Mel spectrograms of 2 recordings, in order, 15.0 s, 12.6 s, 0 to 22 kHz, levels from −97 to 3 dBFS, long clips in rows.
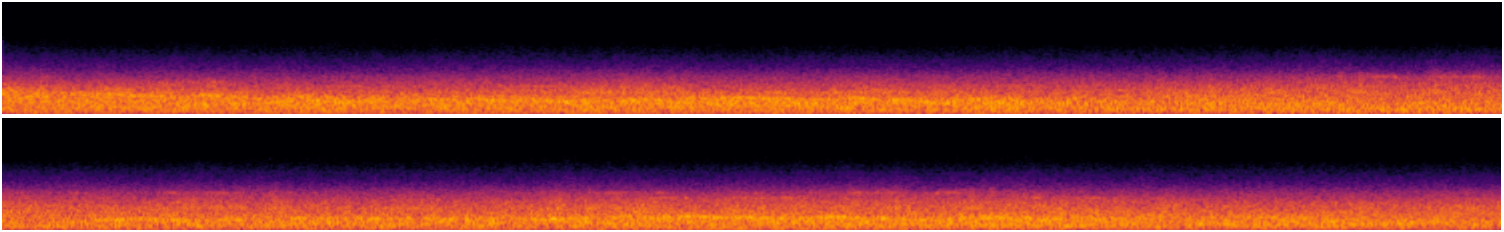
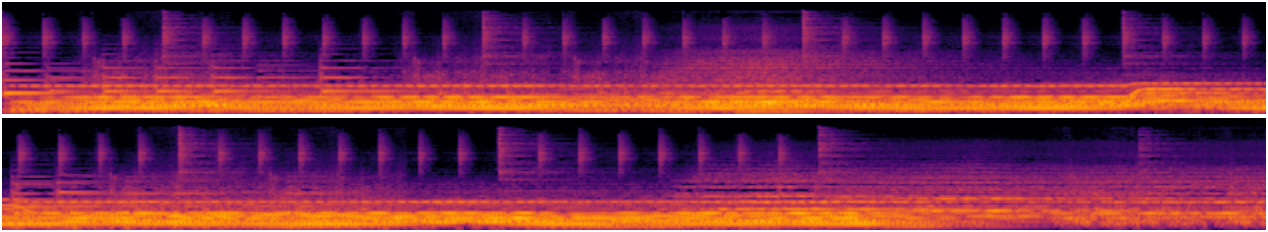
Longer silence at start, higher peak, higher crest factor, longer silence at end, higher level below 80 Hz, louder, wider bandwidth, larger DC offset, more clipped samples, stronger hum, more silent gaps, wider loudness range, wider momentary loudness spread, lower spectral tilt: about the same, 0 s vs 0 s; about the same, -8 dBFS vs -6 dBFS; about the same, 12 dB vs 14 dB; about the same, 0 s vs 0 s; first, -38 dBFS vs -52 dBFS; about the same, -22 LUFS vs -21 LUFS; second, 3.3 kHz vs 13.5 kHz; neither; neither; neither; neither; about the same, 2 LU vs 1 LU; second, 3 LU vs 8 LU; first, -11.5 dB/octave vs -8.5 dB/octave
